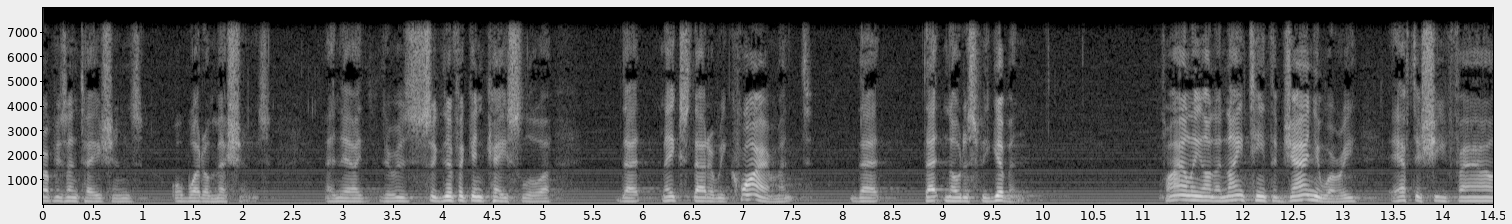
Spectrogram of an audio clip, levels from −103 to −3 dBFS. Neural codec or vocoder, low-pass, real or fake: none; 7.2 kHz; real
